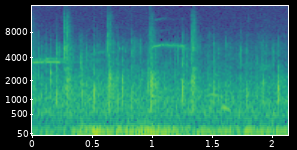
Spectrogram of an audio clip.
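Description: Open-air football pitch ambience: distant players' voices, a scatter of short sharp clicks and knocks, and a low fluctuating rumble throughout.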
